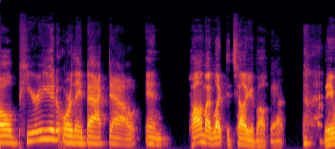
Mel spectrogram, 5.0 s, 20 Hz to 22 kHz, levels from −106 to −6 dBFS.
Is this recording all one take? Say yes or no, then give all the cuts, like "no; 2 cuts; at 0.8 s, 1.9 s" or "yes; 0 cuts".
yes; 0 cuts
